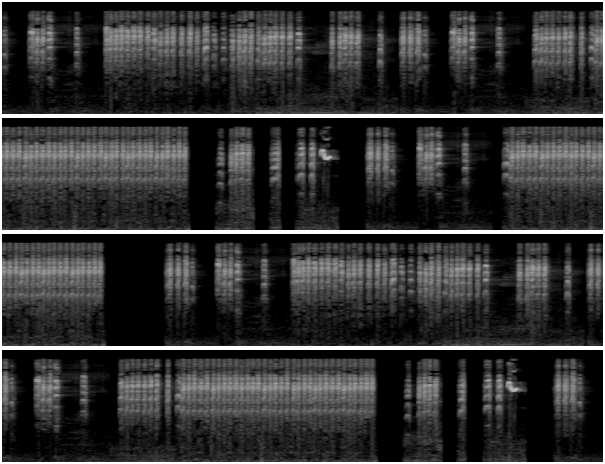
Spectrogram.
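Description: Yuhina singing: long runs of high, fast chirping lasting a few seconds each, with short calls between them, each run stopping abruptly into silence.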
